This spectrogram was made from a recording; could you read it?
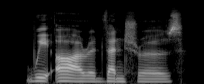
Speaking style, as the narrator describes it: said Raffles gravely

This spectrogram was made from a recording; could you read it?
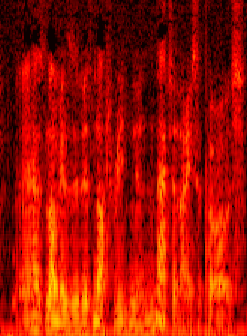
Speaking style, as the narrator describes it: Vladimir, smiling faintly, murmured

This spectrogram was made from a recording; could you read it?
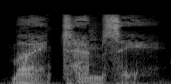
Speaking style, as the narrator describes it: whispered heavily

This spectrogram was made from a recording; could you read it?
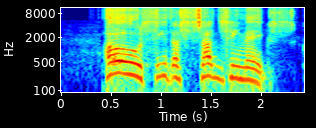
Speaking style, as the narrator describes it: cried Flask

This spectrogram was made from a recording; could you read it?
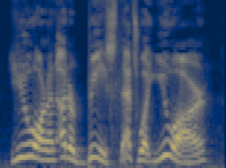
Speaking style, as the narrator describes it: said Ilinka, turning miserably away and sobbing

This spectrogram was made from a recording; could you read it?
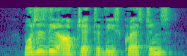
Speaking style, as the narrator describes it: asked sharply

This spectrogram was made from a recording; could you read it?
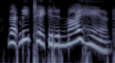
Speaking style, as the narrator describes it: screamed Joel, reaching eagerly

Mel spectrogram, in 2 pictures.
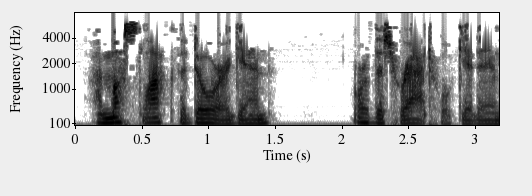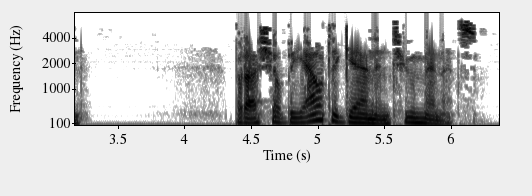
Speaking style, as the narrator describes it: he whispered rapidly to his companions

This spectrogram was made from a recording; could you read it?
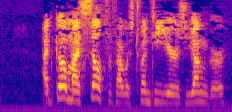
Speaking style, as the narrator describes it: Norman Douglas was shouting

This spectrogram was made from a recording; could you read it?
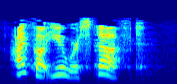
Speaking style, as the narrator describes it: she exclaimed

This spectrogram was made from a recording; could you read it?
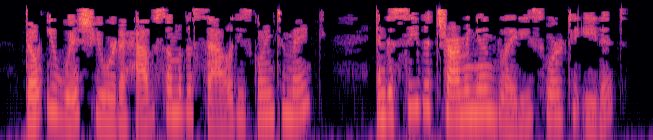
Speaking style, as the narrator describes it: said, laughing

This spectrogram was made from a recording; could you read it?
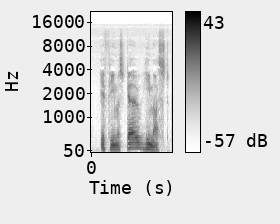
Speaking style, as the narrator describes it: put in Mary firmly

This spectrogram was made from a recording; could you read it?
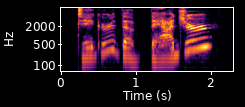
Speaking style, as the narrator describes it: he exclaimed

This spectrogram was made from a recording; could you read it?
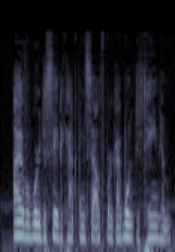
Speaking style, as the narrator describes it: said Trent hastily

